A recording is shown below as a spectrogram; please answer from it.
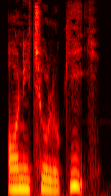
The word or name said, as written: ornitologi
